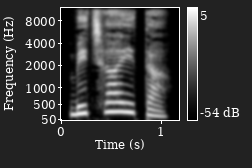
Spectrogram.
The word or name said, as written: ಬಿಚಾಯಿತ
